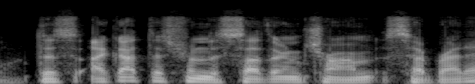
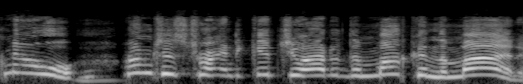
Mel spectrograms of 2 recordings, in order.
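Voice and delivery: high, loud mock plea; mocking Shep; 5 dB louder than usual. Shep pleading with Madison, high loud mock whine. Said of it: "Shep's like".

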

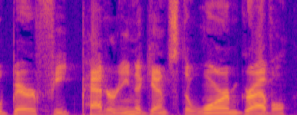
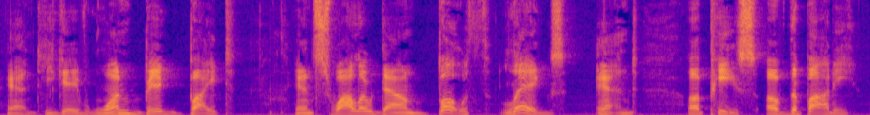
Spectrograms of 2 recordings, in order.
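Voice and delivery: ordinary delivery

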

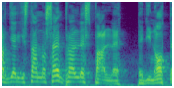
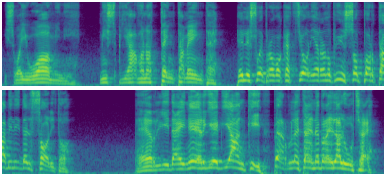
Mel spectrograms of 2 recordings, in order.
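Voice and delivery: furious tirade; 7 semitones higher than usual. A narrator's reading. King to servant, raging over the crucified man. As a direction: vent his fury at Rome. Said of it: "in preda al furore".

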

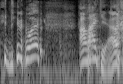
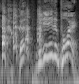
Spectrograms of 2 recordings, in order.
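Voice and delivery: high laughing protest; 7 semitones higher than usual. Real, not acted. Teasing his cohost about the sake, laughing. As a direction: laugh through the complaint.

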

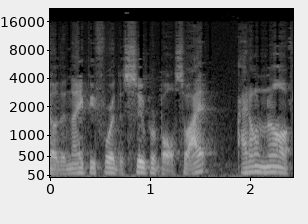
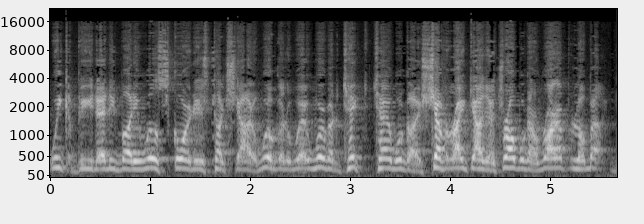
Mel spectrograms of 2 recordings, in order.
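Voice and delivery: cocky team bravado; 7 semitones higher, 5 dB louder than usual. Retold or imitated.

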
